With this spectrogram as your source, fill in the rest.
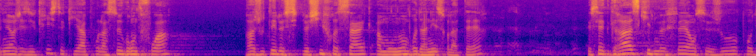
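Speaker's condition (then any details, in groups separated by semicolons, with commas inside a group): No condition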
